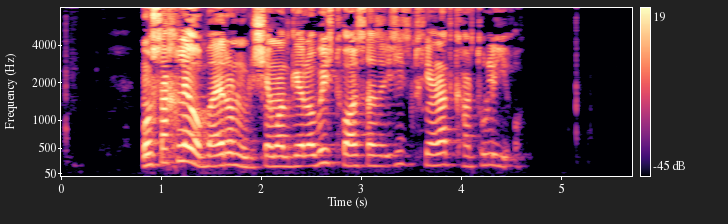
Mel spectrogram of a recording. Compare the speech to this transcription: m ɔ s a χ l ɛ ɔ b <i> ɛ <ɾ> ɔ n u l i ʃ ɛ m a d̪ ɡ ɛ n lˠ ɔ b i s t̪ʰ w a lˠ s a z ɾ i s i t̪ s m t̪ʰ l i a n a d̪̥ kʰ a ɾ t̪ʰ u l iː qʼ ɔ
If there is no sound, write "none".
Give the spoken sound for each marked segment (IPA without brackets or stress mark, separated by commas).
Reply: a, ɾ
